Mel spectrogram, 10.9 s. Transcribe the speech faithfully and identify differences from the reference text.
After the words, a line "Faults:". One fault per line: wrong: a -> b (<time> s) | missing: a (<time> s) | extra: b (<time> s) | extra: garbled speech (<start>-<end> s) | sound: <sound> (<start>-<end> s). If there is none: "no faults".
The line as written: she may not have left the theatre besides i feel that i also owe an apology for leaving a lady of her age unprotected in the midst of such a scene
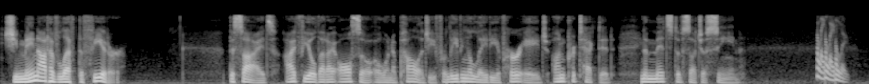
she may not have left the theatre besides i feel that i also owe an apology for leaving a lady of her age unprotected the midst of such a scene
Faults:
missing: in (7.7 s)
sound: chirp (10.2-10.6 s)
